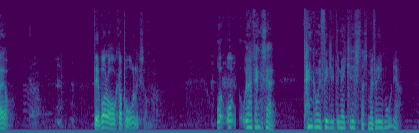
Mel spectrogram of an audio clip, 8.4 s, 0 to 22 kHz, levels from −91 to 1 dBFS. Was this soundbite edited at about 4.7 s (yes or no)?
yes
